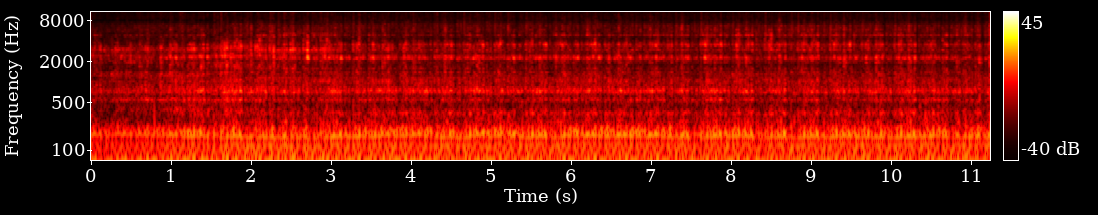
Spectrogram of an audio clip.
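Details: 1984 Chevrolet Monte Carlo, cold start, heard at the exhaust tail pipe: deep uneven chuffing at idle with irregular dips about two a second; a cylinder misfiring, cause suspected, not confirmed.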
